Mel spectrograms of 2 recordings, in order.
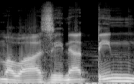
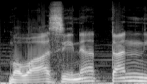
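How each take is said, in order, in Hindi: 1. शब्द आख़िरी tin पर ख़त्म होता है। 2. शब्द आख़िरी tan पर ख़त्म होता है। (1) "ता दो ज़ेर तीन ... नहीं पढ़ना" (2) "ता दो ज़बर तन ... नहीं पढ़ना"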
